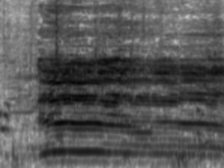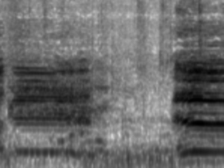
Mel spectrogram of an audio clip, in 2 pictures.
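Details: Bull racing cattle in training for karapan sapi at Asemanis, Pamekasan, giving repeated loud, rich moos. The first lasts over two seconds, followed by a shorter one and a third that starts strongly; background chatter is heard between them.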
